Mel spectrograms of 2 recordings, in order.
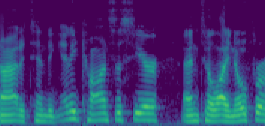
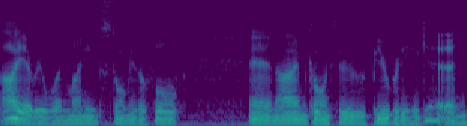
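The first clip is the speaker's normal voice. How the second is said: put-on bass voice, very low and very quiet; 9 semitones lower, 12 dB quieter than usual. Speaker showing off how deep their voice is today; extra deep voice. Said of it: "Have you noticed my voice is really deep today? Like, I can do this".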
